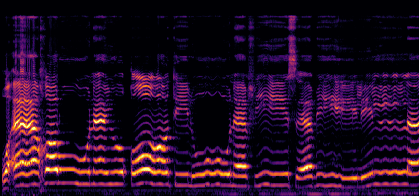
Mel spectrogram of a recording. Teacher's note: وآخرون يقاتلون في سبيل الله، حمزے کے اوپر کھڑا زبر ہے، کھڑے زبر کو ایک الف کے مقدار کھینچ کر پڑھتے ہیں۔ خا اور را ان دونوں حرف کو موٹا پڑھیں گے، واو کے ساتھ ملا کر واو کو ایک الف کے مقدار کھینچ کر پڑھیں گے۔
